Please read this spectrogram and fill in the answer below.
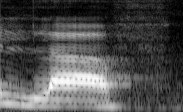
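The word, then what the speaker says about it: laugh: है अब अगला होगा एल ए यू जी एच सेे pronounce करेंगे लाफ इसकी स्पेलिंग बिल्कुल अलग है एल ए यू जी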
